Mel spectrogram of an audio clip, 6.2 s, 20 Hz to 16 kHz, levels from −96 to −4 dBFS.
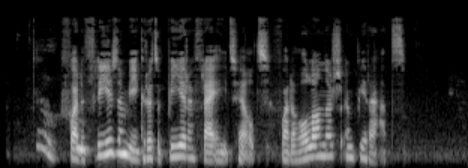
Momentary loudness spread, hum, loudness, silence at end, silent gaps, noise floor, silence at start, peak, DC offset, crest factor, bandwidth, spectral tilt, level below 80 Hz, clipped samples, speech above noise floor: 14 LU; none; -31 LUFS; 0.85 s; none; -69 dBFS; 0.45 s; -10 dBFS; under 0.1%; 22 dB; 11.5 kHz; -4 dB/octave; -84 dBFS; under 0.1%; 38 dB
